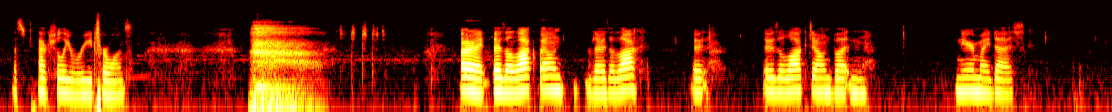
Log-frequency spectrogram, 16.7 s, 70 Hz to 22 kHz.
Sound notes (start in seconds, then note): 2.0 sighs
